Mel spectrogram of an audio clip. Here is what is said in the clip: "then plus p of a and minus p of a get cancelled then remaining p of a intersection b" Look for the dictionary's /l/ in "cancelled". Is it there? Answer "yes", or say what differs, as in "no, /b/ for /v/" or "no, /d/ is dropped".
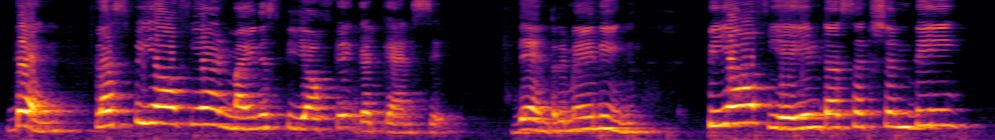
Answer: no, /l/ is dropped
